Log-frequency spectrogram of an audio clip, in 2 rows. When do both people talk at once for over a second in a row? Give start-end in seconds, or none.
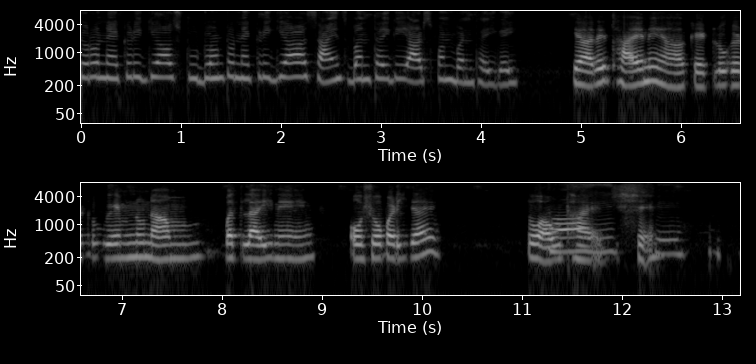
none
